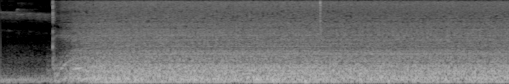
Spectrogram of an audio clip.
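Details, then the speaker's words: Squarebody truck heater blower after replacing the noisy old blower motor with a new one: spins up quickly to a steady smooth whoosh with no rattle or scraping; works normally. "that thing works pretty pretty good it didn't make all that noise"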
